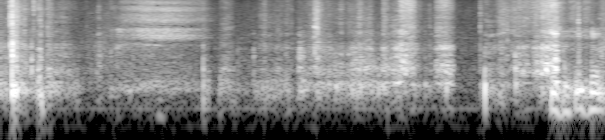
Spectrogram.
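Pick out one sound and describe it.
Cardboard scrapes and rubs as a box flap is handled.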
